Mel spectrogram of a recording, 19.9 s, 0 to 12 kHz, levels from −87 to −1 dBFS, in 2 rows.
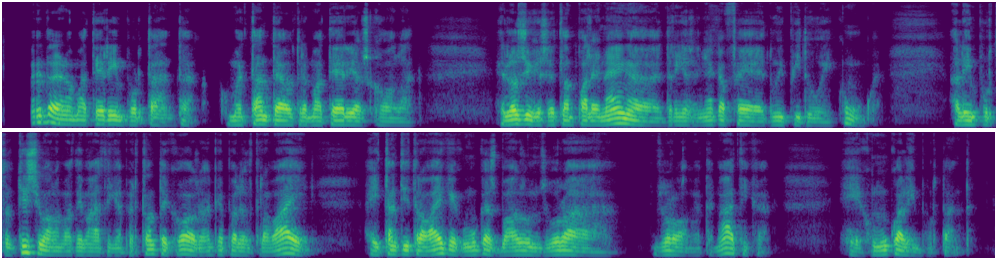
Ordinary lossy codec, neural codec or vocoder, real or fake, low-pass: none; none; real; none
